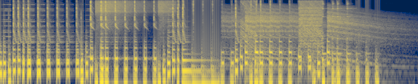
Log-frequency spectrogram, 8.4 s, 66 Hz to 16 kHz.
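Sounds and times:
sequenced beat: 0.1 - 8.2.

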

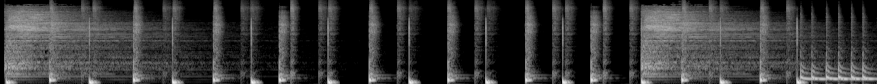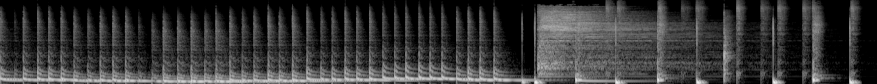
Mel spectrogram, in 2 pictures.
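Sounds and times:
rockabilly drum kit from E-mu Pro-Cussion factory ROM: 0.0 - 12.7, 13.6 - 17.4.

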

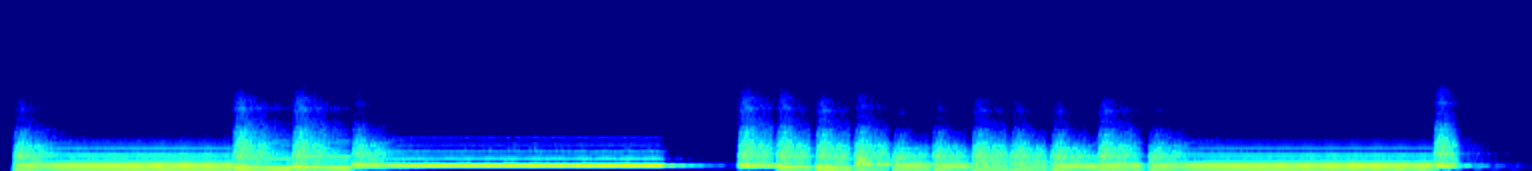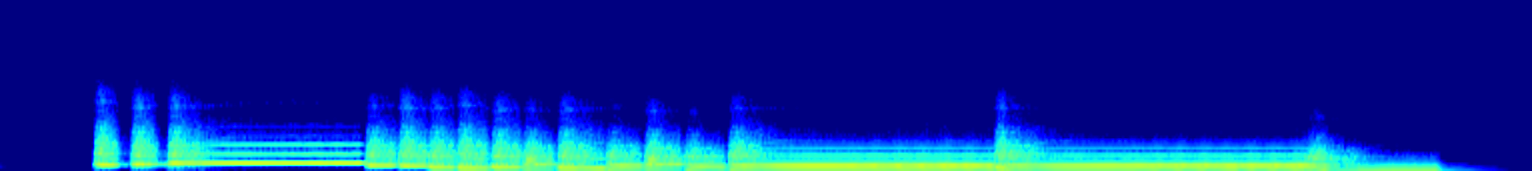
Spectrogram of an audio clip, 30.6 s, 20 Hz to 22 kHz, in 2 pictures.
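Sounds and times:
Roland JX-1 factory preset flute: 0.0 - 15.4, 16.3 - 30.1.

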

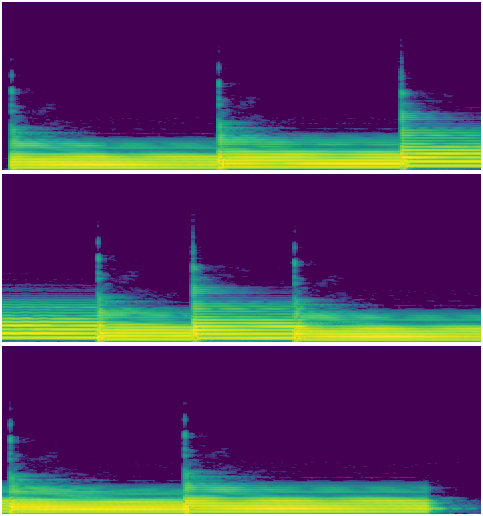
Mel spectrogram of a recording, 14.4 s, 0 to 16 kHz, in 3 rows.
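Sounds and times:
sustained E bass note on a Kurzweil K2500X synthesizer: 0.1 - 13.9.

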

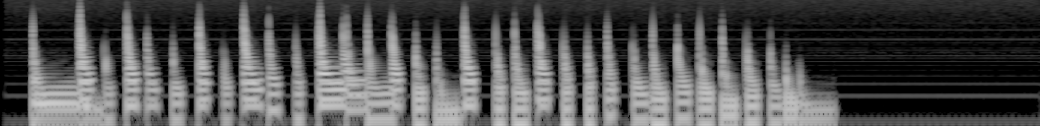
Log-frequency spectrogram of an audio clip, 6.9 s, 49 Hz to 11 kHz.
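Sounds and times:
Crumar Bit 99 synthesizer lower octave percussion: 0.2 - 5.6.

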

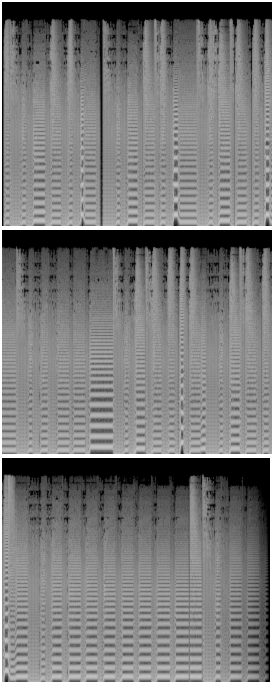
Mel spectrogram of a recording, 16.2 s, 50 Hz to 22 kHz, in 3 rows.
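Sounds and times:
TB sawtooth synth bass: 0.0 - 16.1.

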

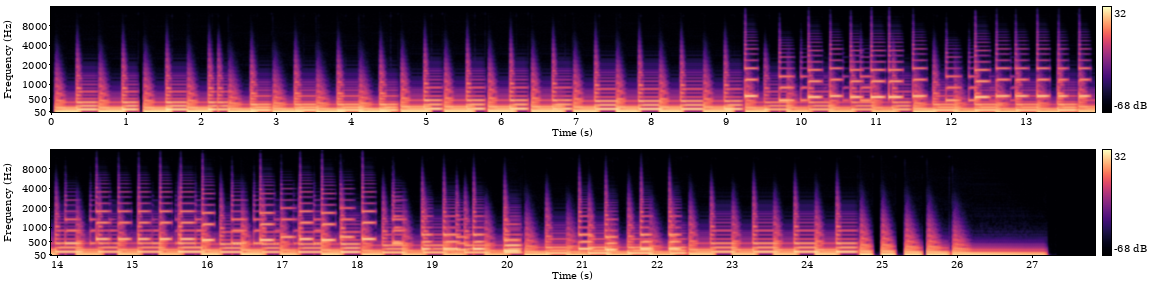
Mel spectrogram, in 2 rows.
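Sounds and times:
Peavey DPM Spectrum Bass synth bass: 0.0 - 27.2.

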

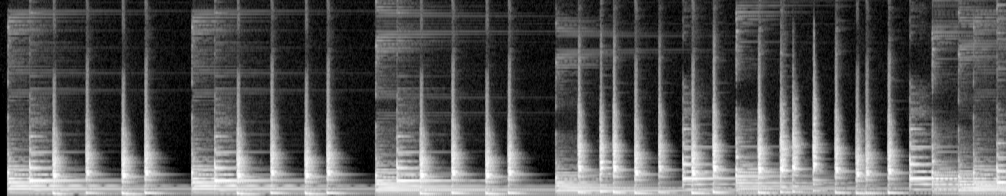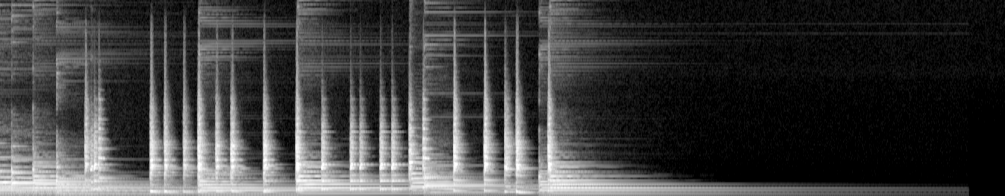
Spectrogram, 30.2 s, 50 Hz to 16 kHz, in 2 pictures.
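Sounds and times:
tubular bell sound on Yamaha TX16W: 0.2 - 26.2
steel drum sound on Yamaha TX16W: 0.8 - 2.6, 6.1 - 14.0, 16.3 - 23.5.

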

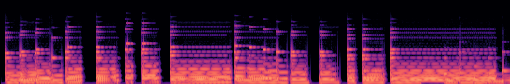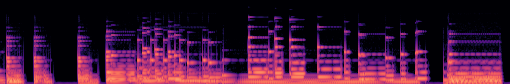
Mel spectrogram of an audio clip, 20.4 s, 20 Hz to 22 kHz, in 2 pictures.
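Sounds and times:
Korg DS-8 synthesizer organ factory patch: 0.1 - 20.3.

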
